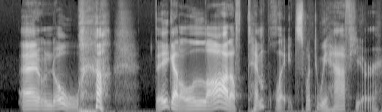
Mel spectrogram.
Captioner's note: laughs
